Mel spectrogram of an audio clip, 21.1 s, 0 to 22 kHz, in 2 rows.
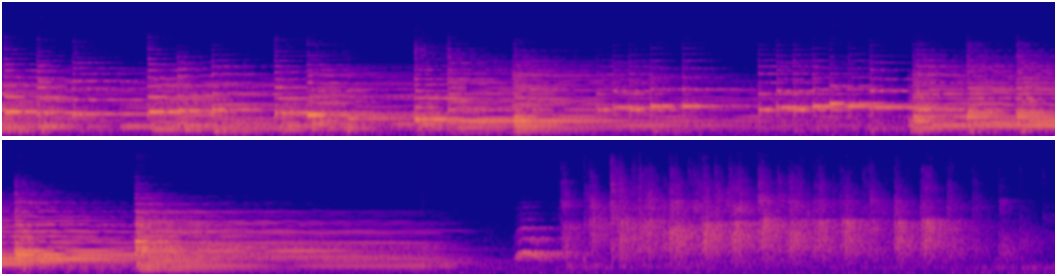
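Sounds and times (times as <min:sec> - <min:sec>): grand piano chords: 0:00.0 - 0:15.6
people clapping: 0:16.0 - 0:21.0.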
